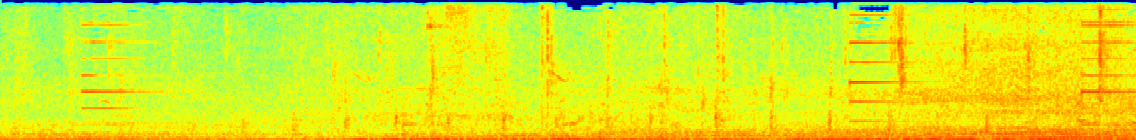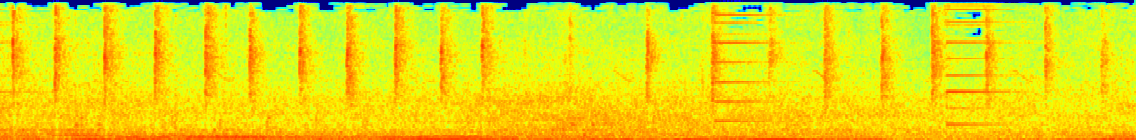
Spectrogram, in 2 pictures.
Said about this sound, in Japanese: このピンポンという音がですねあの何のためにあるかずっと疑問だったんですけども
